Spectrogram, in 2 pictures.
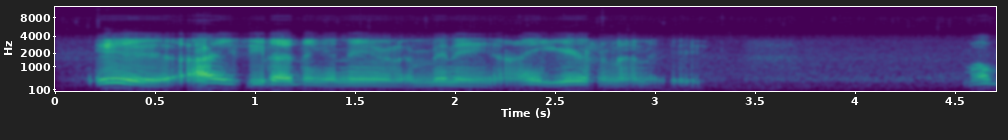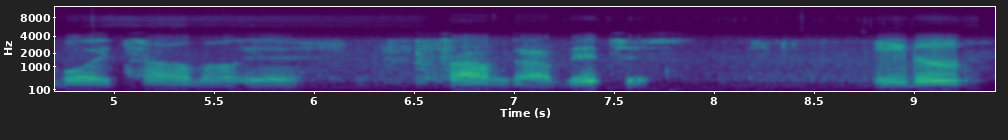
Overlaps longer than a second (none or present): none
